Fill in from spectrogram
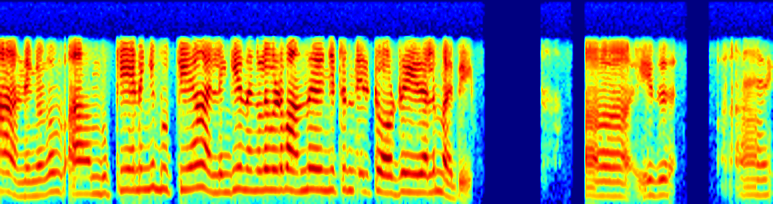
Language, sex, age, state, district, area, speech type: Malayalam, female, 45-60, Kerala, Kozhikode, urban, conversation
